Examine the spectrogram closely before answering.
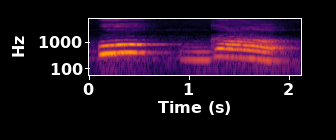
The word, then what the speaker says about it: Hugo: Porque H-U se lê U. E tenho a sílaba Go. Olha só. Quando eu junto elas duas e falo rapidinho, primeiro U, depois Go. Eu vou formar uma palavrinha, sabia? Ó. U, Go. U, Go.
